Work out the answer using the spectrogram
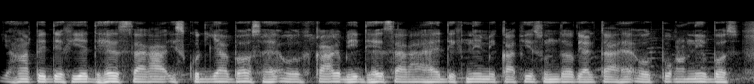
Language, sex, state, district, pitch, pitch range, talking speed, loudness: Hindi, male, Bihar, Gopalganj, 120 Hz, 115-125 Hz, 190 wpm, -16 LUFS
